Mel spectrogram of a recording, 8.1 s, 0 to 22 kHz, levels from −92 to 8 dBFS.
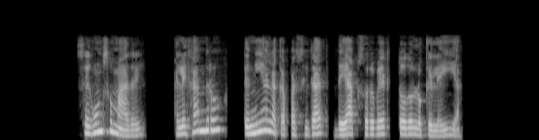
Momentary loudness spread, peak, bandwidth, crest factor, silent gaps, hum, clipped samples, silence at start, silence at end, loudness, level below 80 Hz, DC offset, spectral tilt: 10 LU; -2 dBFS; 7.6 kHz; 16 dB; 2.21-2.61 s, 3.43-3.65 s, 4.94-5.00 s, 5.87-5.97 s; none; under 0.1%; 1.2 s; 1.2 s; -18 LUFS; -60 dBFS; under 0.1%; -6.5 dB/octave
